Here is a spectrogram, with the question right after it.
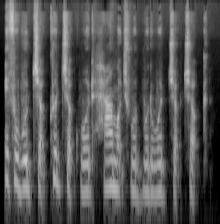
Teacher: in a more northern english accent where i don't use that uh sound so you can just hear the o sound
